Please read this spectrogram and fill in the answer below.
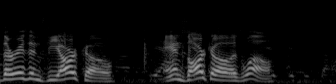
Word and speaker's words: Zarko: There is no I in team, but there is in Ziarko and Zarko as well. Now, if you're Polish, it's Jarko.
